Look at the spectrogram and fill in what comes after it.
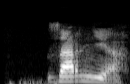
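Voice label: "зарниа", Komi, female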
